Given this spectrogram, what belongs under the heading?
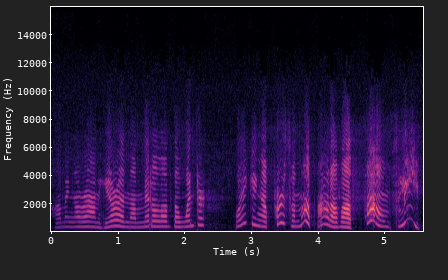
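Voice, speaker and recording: Squeaky, cranky little imp. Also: female voice, normal speed. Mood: irritated, taunting. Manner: scolding, taunting. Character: cranky, sassy little imp roused from sleep. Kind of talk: 1930s radio acting. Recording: noisy, dull 1930s radio recording.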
